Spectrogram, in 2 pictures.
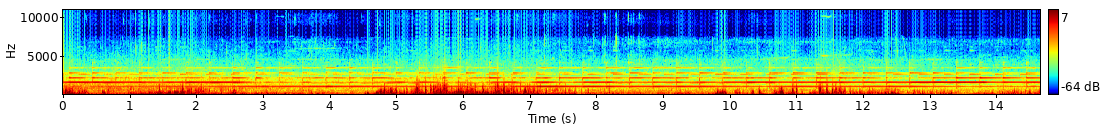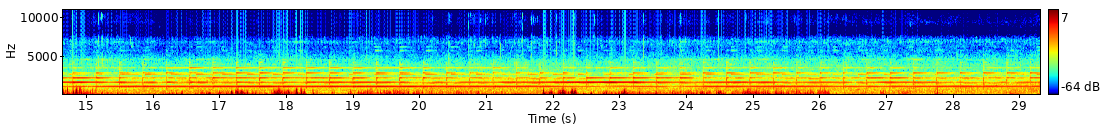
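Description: Railroad grade-crossing warning bells ringing continuously while the crossing signals flash and the gate arms come down, over an uneven low rumble that swells and fades several times.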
